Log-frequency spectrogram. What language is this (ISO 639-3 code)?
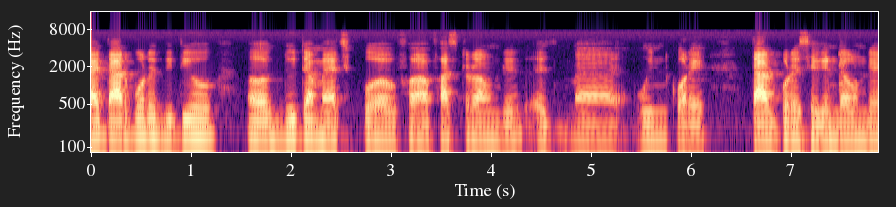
ben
